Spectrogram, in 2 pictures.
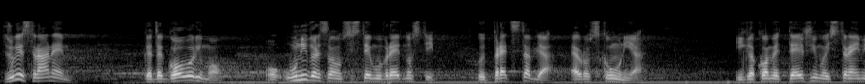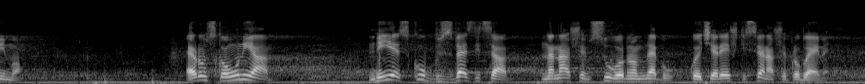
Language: Serbian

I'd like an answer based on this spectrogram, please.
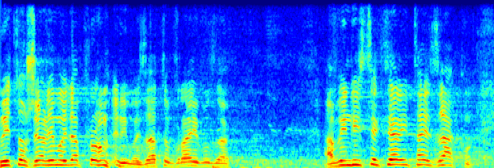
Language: Serbian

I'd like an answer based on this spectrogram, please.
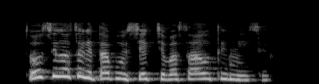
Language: Kalenjin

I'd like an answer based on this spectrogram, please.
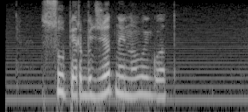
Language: Russian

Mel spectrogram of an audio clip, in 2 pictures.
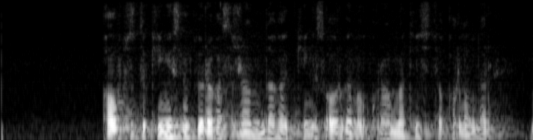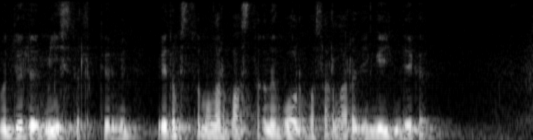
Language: Kazakh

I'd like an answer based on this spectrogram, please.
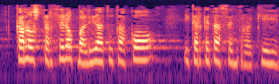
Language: Basque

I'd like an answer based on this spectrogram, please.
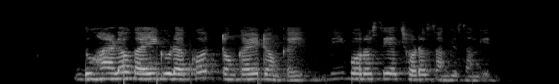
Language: Odia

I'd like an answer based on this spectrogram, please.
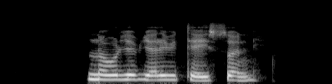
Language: Kinyarwanda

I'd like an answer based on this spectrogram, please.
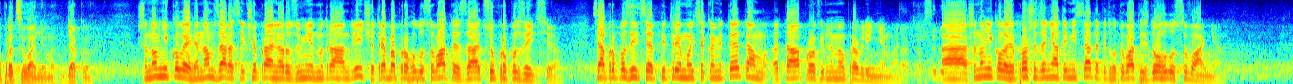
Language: Ukrainian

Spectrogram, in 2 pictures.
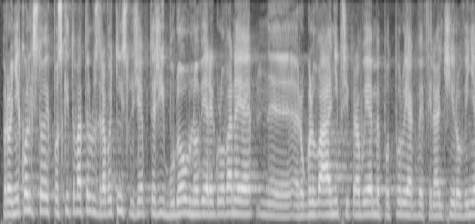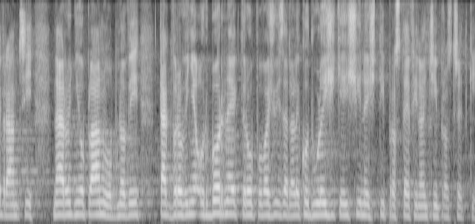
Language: Czech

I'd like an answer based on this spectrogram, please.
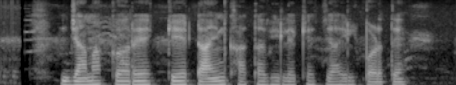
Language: Magahi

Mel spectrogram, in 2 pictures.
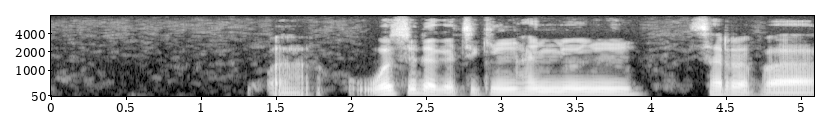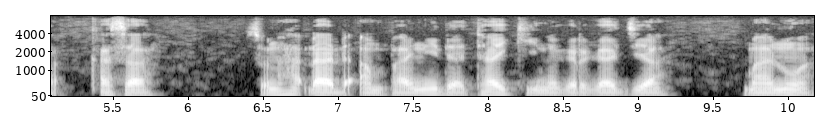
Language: Hausa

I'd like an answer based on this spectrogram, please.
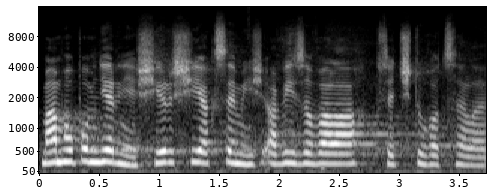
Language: Czech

